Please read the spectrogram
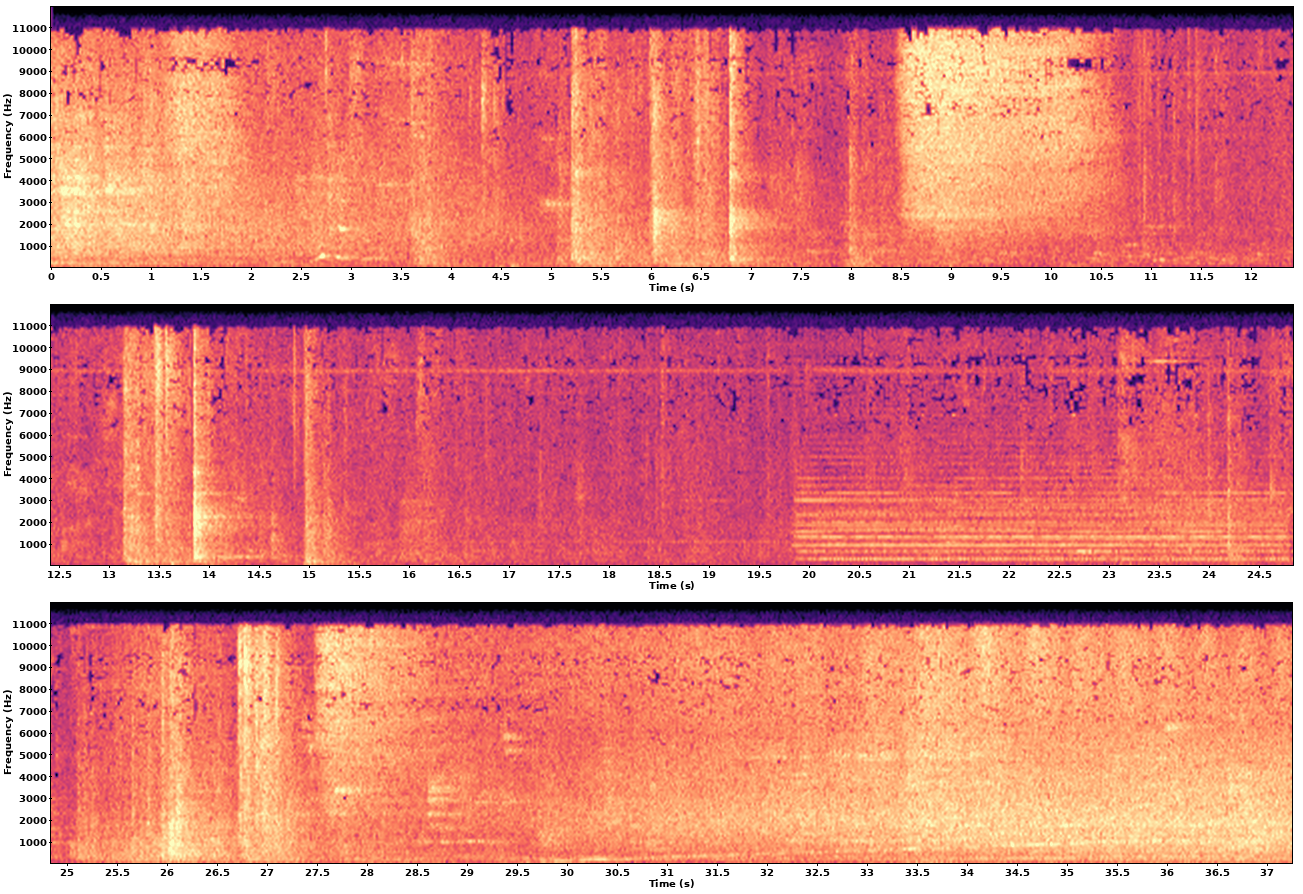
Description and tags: Sonicsnaps-OM-FR-e-metro
The metro train arrives.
